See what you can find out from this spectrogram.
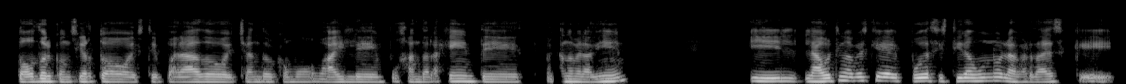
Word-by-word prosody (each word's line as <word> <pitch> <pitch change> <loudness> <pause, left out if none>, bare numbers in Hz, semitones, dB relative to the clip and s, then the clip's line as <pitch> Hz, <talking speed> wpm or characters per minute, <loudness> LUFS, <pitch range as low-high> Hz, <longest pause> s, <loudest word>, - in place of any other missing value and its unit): todo 125 +3 +3
el 130 -1 +3
concierto 120 0 -1
este 110 0 -6
parado 115 0 +1
echando 115 +2 -5
como 120 +1 -7
baile 120 -1 -1
empujando 120 0 -6
a - - -4
la 125 - -7
gente 120 -4 -1 0.2
pasándomela 125 -2 -2
bien 135 - +2 1.2
y 145 -1 +3
la 135 -1 +4
última 155 +5 +3
vez 170 +1 -1
que 170 -3 +3
pude 155 +1 +6
asistir 155 0 0
a 155 - +5
uno. 165 +2 +1
La 130 -5 +2
verdad 120 0 -3
es 130 +1 -5
que - - -4
125 Hz, 145 wpm, -23 LUFS, 120-145 Hz, 1.2 s, pude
